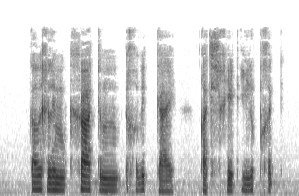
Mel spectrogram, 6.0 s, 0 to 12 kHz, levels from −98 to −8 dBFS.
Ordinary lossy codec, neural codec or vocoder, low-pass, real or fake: AAC, 48 kbps; none; 7.2 kHz; real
